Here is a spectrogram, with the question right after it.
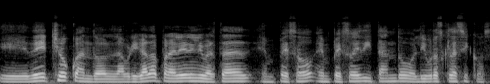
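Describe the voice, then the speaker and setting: At a fairly quick pace, a man speaks in a flat monotone with fairly high pitch and very even loudness. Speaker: podcast co-host. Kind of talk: casual chat.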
